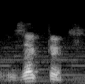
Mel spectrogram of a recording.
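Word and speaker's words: Sekt: Секты, как по-немецки это произносят, это игристые вина Германии и Австрии. В то же время э, игристые вина, которые производят в Богемии, в Чехии произносят на славянский манер. Mm-hmm. – Не по-немецки зект, а сект.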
